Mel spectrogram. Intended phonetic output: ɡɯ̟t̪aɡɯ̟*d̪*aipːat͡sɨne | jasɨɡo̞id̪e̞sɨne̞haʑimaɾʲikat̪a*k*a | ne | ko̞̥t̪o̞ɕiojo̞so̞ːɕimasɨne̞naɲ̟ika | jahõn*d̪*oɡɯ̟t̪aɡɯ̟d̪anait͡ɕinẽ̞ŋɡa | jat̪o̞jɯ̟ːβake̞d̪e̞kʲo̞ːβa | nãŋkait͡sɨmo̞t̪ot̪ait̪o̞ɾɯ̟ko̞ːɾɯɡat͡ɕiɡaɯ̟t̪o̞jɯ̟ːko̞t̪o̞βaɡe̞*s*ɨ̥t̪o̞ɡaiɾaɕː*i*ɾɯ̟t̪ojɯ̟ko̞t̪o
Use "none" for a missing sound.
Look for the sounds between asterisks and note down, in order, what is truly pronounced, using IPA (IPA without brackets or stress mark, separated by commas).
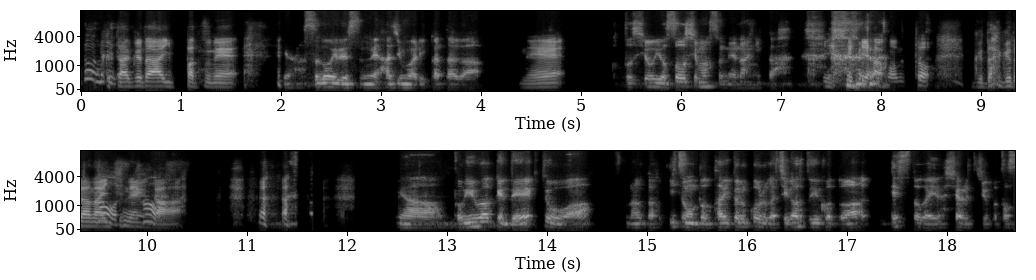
d̪, ɡ, t̪, s, a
